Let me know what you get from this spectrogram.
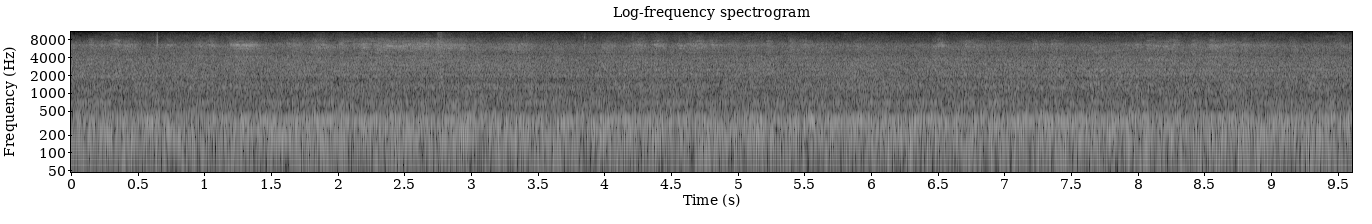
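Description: Steady rumble of a Metrolink commuter train rolling along the track, heard from inside the passenger coach, with a low steady hum running under it.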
